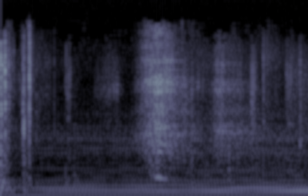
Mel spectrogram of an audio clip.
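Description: A young girl gasps softly nearby.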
